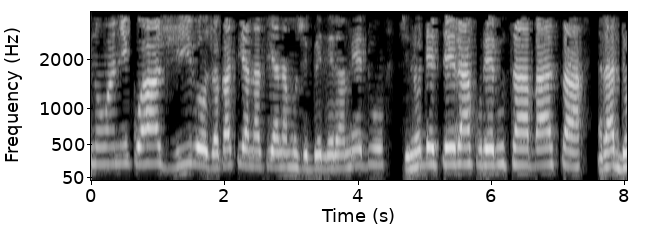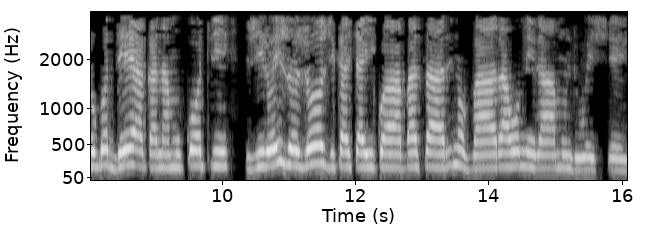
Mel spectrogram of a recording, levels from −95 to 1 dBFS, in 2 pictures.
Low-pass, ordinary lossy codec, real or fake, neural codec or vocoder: 3.6 kHz; MP3, 16 kbps; real; none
